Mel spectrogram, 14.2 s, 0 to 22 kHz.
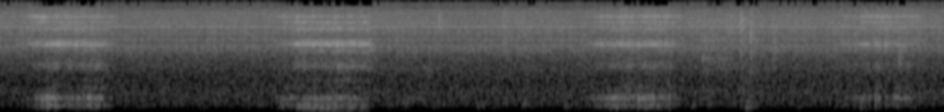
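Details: Old man (father) snoring around 11:30: four loud, rattling snores about every four seconds, roughly 15 breaths a minute, quiet gaps between; ordinary sleep snoring.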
